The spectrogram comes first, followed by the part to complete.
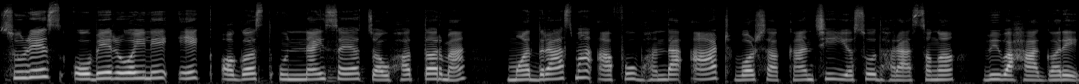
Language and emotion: Nepali, neutral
